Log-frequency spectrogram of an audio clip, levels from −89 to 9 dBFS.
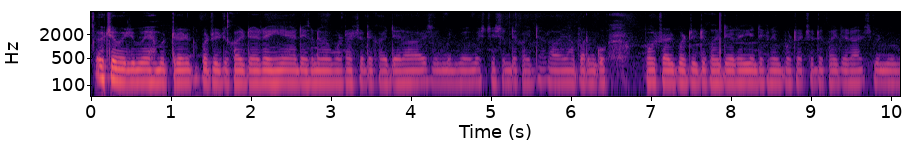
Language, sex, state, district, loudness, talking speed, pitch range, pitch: Hindi, male, Chhattisgarh, Balrampur, -36 LUFS, 280 wpm, 120-125 Hz, 120 Hz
